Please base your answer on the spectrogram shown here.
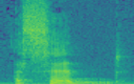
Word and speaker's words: ascend: Where SC is followed by the vowels E, I, or Y, the C is silent, or rather it is the soft C merged into the similar S sound.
